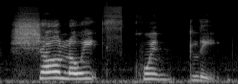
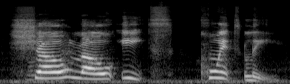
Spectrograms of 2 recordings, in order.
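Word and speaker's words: Xoloitzcuintli: It is pronounced. This is how it says. Hold on y'all. So y'all can see I ain't telling the story. Y'all see where it says pronounced at. All right. So it's pronounced sholo eats quintly.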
